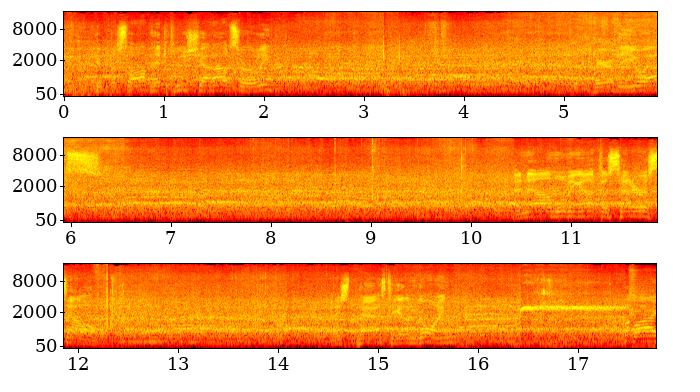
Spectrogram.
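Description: Skate blades scrape and hiss across ice.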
